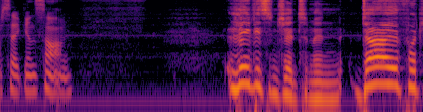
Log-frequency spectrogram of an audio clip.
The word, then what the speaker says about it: DYEV: Just to confirm for everybody in the chat, it's DYEV. Yes, DYEV. You got it. Like the DyeV. Like the DyeV, because Dye is our last name, and it's spelled DYE.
